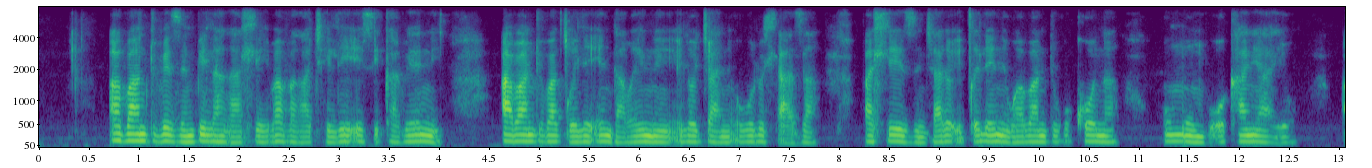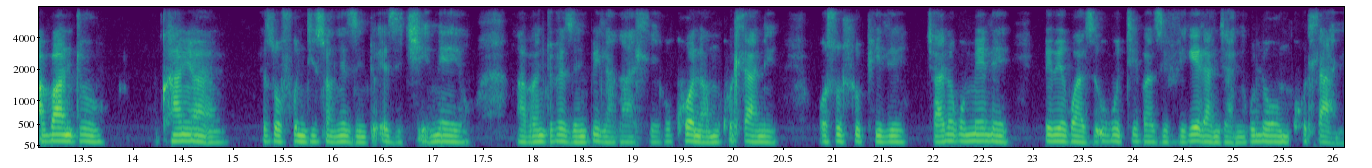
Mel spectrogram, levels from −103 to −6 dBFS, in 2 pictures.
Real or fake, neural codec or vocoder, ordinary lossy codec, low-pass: fake; vocoder, 44.1 kHz, 80 mel bands, Vocos; Opus, 16 kbps; 7.2 kHz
